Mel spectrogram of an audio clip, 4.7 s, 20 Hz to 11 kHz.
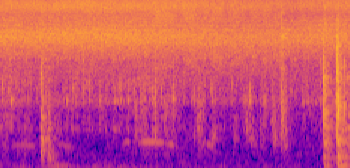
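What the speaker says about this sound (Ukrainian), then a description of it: "Пройшло 10 хвилин і ми чуємо, що казан закипів." Steady hissing sizzle of hot oil bubbling in a large kazan cauldron, with scattered crackles and a few sharper pops near the end.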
